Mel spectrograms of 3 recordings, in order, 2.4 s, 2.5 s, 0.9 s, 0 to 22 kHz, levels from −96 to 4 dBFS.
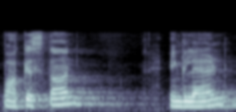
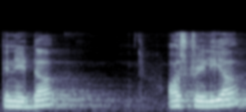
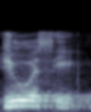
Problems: none marked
